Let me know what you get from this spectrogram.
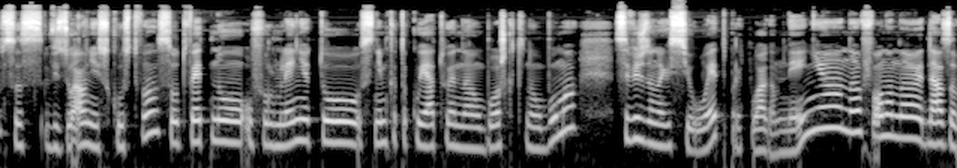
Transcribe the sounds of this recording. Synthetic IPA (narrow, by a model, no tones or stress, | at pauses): səsvizua̰lˠniːskust̪vəsəːt̪vɛt̪noofoɾmlɛnʲiɛt̪osnʲimkət̪əkojat̪oɛnɐoblˠɔʃkə̥t̪ənɐːlˠbumə | sɛviʒd̪ənɐlisiuɛt̪pɾɛt̪̚polˠaɡəmnɛnʲijənɐfɔnənəɛd̪nazə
